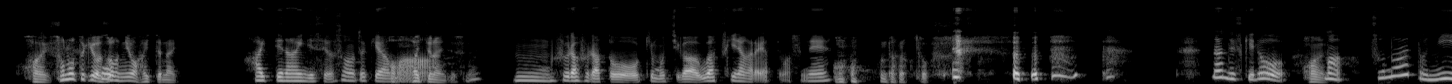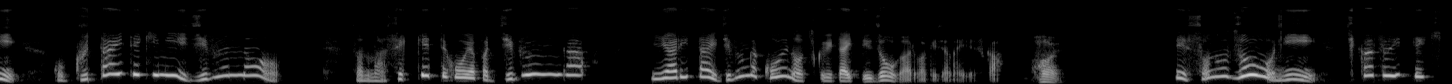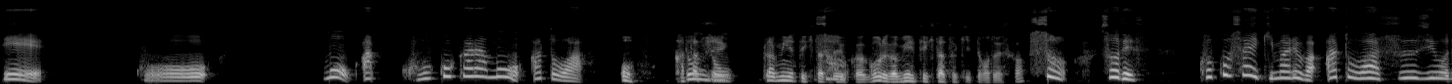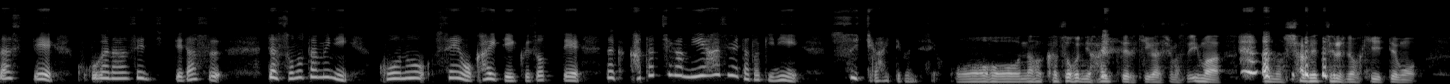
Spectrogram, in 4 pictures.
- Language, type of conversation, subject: Japanese, podcast, 趣味に没頭して「ゾーン」に入ったと感じる瞬間は、どんな感覚ですか？
- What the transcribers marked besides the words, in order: laughing while speaking: "お、なるほど"; laugh; tapping; giggle; laugh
